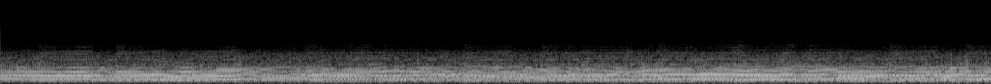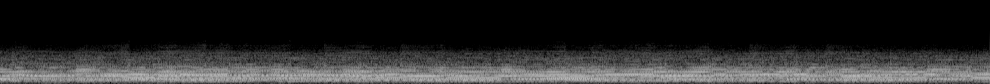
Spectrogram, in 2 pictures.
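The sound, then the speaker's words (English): An electric guitar looped in a Mimeophon drones on in a dense, sustained wash, its signal multed into a VCF3DB filter that darkens it and then into a Moisturizer spring reverb that smears its tones, holding a steady level with no talking throughout. “I'm going to mult my guitar signal into the VCF3DB and then into the moisturizer for a little bit of spring reverb.”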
